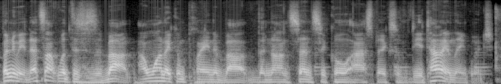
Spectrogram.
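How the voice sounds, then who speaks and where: Young American man, low playful vlog voice. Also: fast, soft background music. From United States. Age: young adult. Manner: playful, self-deprecating, lightly joking. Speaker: YouTube creator. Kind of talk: scripted vlog commentary.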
